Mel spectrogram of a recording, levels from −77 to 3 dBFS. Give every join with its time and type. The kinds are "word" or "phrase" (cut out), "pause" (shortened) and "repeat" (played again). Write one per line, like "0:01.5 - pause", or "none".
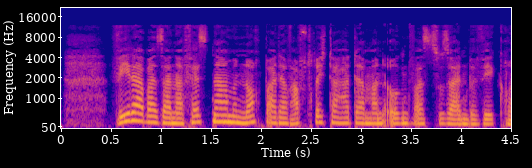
0:02.3 - phrase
